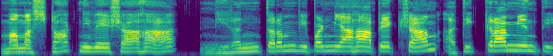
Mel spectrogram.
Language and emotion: Sanskrit, happy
